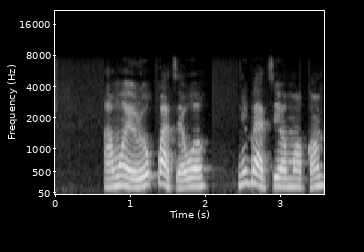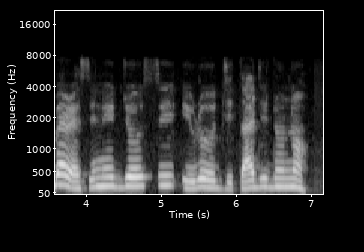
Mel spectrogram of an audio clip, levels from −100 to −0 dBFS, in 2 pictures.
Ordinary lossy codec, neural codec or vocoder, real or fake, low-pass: none; none; real; none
